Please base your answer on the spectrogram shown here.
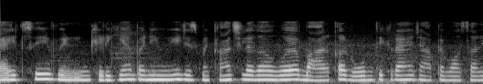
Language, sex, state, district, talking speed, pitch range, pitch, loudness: Hindi, female, Himachal Pradesh, Shimla, 275 wpm, 205-220 Hz, 215 Hz, -14 LUFS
